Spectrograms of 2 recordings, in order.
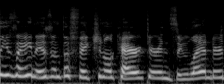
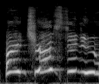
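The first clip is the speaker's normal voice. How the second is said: mock betrayed wail; 10 semitones higher, 5 dB louder than usual. Retelling the friend's prank as a mock betrayal. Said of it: "It's like".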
